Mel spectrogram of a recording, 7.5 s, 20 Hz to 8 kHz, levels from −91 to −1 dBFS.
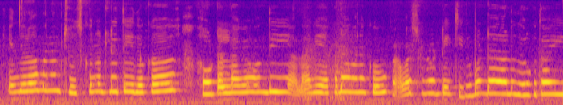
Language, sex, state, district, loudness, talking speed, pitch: Telugu, male, Telangana, Karimnagar, -14 LUFS, 120 wpm, 225 Hz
